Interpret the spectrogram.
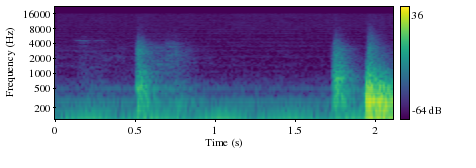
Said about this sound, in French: La porte du salon qui s'ouvre.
